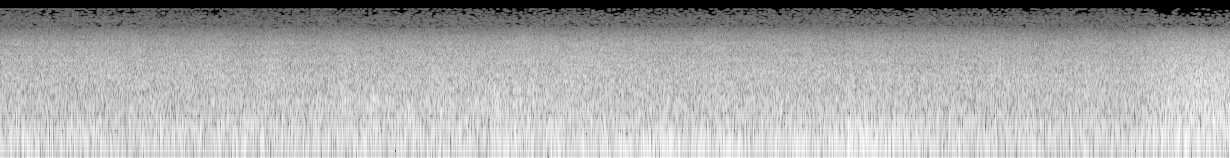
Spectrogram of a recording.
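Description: Molten metal roars and crackles in a furnace with a loud, steady rumble.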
